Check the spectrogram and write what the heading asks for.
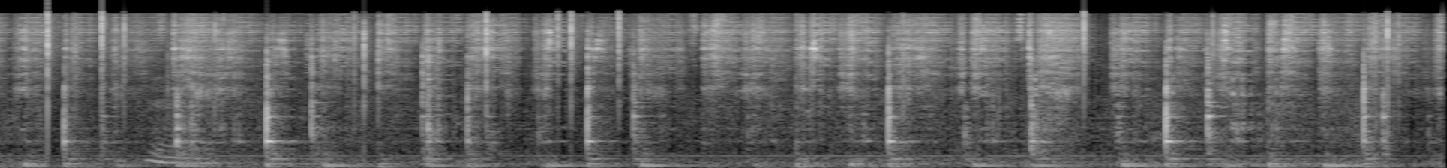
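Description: Wooden spatula stirring black sesame seeds as they dry-roast in a non-stick pan: a steady scraping rustle of seeds against the pan, broken by irregular sharp ticks and knocks.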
